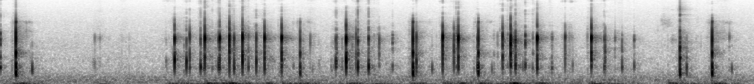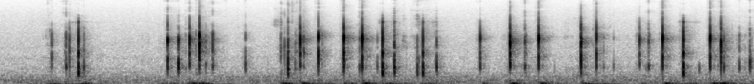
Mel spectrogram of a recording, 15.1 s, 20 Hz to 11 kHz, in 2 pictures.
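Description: A purple-backlit Xinmeng M71 70% mechanical keyboard with an aluminum case and PBT keycaps rests on a desk mat while the fingertips of both hands type on it in bursts. The keystrokes make sharp, bright clicks with almost no ring, separated by brief pauses.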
